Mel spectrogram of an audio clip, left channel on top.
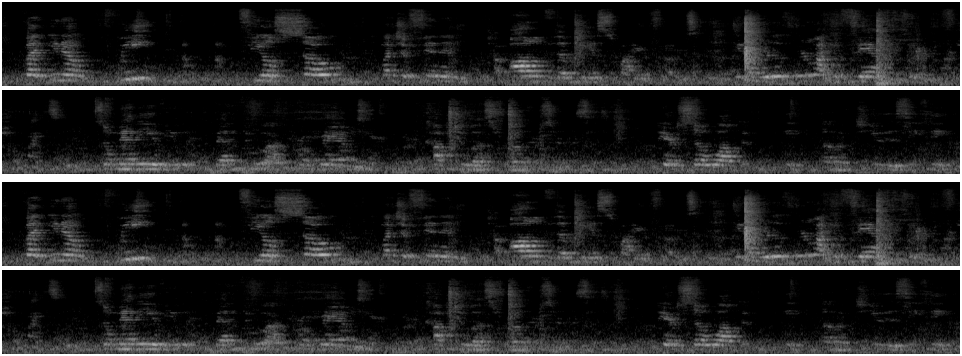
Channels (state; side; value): noise; right; hum, 23 dB below the sound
